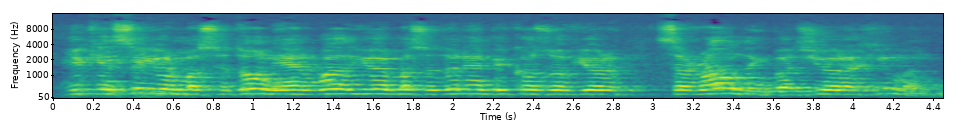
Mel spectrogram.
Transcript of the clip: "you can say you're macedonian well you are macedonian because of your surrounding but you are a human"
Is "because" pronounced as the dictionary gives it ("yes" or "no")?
yes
